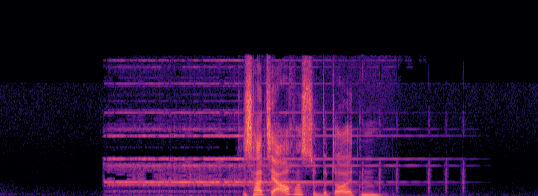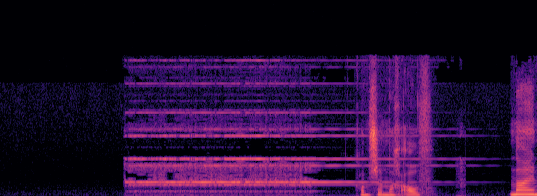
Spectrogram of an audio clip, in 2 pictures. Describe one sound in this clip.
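A telephone rings.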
